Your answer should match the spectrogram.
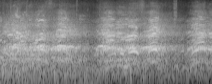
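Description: A crowd at a demonstration shouts together in loud, rhythmic waves, the massed voices swelling and dipping roughly once a second like a chant, with no single voice standing out.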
